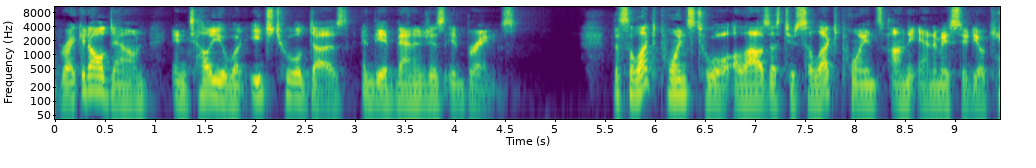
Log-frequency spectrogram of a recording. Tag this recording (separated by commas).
Speech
